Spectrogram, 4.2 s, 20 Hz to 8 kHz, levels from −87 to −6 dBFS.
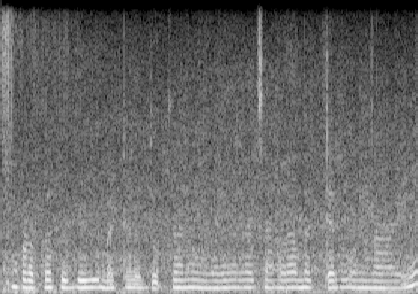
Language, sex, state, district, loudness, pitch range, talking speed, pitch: Telugu, female, Andhra Pradesh, Chittoor, -15 LUFS, 195-205 Hz, 130 wpm, 200 Hz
